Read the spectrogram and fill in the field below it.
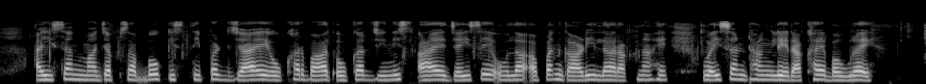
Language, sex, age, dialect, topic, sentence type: Chhattisgarhi, female, 18-24, Eastern, banking, statement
